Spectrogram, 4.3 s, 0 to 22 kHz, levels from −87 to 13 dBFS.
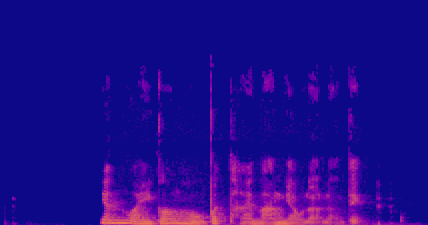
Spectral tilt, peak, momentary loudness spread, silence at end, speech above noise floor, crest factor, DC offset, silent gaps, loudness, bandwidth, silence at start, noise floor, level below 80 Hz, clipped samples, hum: -6.5 dB/octave; -12 dBFS; 11 LU; 0.5 s; 58 dB; 18 dB; under 0.1%; none; -28 LUFS; 15.5 kHz; 1 s; -85 dBFS; -70 dBFS; under 0.1%; none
